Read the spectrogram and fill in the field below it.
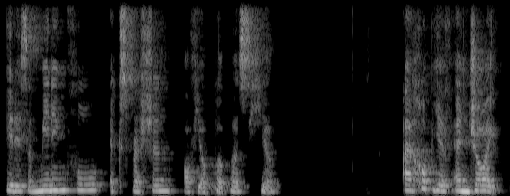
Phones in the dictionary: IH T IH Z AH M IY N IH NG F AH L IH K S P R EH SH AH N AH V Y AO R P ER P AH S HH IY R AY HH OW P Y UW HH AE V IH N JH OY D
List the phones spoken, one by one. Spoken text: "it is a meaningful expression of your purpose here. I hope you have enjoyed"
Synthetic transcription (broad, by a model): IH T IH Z AH M IY N IH NG F AH L IH K S P R EH SH AH N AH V Y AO P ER P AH S HH IY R AY HH OW P Y UW HH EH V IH N JH OY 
